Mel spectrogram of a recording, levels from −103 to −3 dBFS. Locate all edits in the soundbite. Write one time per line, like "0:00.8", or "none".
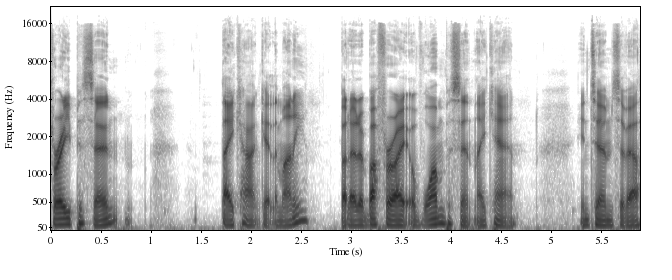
none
